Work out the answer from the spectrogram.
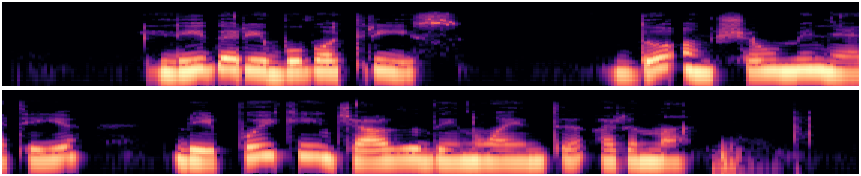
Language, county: Lithuanian, Utena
